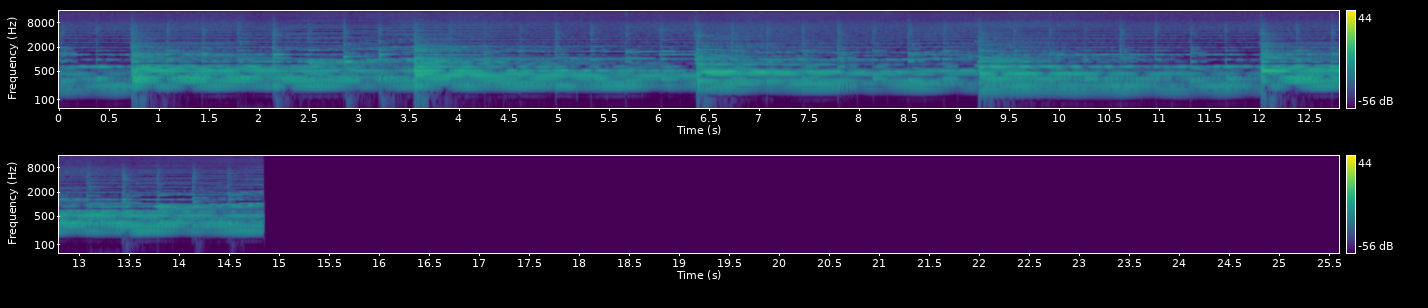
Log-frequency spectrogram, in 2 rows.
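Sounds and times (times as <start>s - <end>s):
equalized music: 0.0s - 14.9s.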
